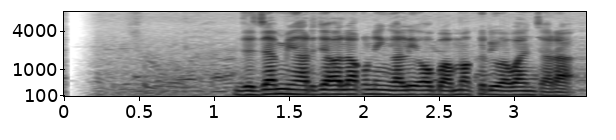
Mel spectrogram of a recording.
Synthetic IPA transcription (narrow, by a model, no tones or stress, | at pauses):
d͡ʒad͡ʒamiɦard͡ʒaɔlɔk̚niŋɡaliobamakədiwawaɲt͡ʃaɾa̰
